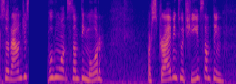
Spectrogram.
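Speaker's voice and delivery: put-on Scottish accent. Trying out accents, unsure if Irish or Scottish, put-on Scottish accent. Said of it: "Is it a Scottish accent? If we talk like this".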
